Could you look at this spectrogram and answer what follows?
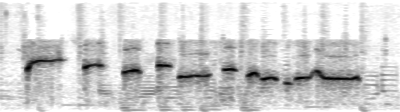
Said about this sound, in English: It's tough to beat a whistle.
